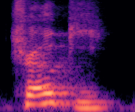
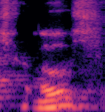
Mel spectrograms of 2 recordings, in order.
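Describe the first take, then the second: First: The word ends in a 'kee' syllable. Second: The word ends in a soft 'sh' sound. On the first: The speaker calls it right. "I thought I was right, and I was not" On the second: The speaker calls it wrong. "I thought it was a troche"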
